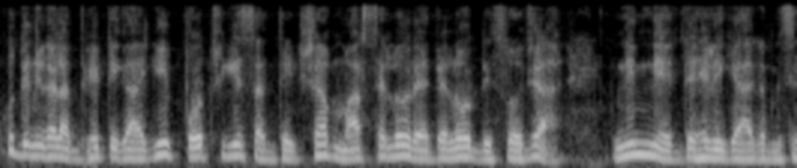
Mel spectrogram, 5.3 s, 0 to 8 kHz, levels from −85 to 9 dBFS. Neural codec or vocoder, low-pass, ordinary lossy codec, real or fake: codec, 24 kHz, 6 kbps, HILCodec; 7.2 kHz; none; fake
